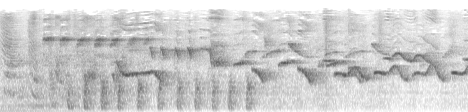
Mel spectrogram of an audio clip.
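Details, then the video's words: Hand-tamed Chinese hwamei singing strongly: an opening series of quick, buzzy repeated notes, followed by looping whistled phrases that rise and fall. "Chim Họa Mi Hót Đỉnh Cao"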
